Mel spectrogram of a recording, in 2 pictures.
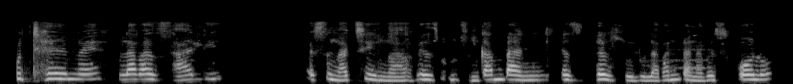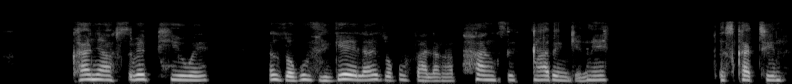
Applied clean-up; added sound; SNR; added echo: none; none; none; none.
